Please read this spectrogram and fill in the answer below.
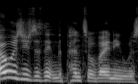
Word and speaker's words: Pennsylvania: you just want to break it down pen remember it's two ends seoul bay like survey mia like ria i'm gonna go down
